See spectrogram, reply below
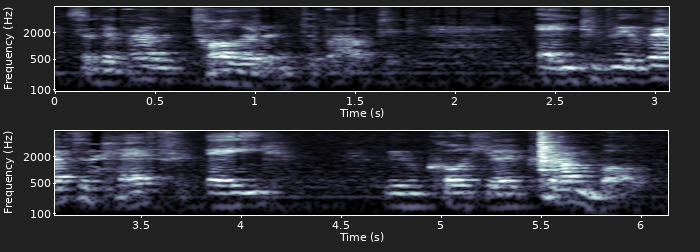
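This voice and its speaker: A woman, from eastern Poland, giving oral history testimony in an unhurried storytelling way, often restarting her phrases. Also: low voice. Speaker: Holocaust survivor interviewee. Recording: roomy, distant mic, background noise.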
